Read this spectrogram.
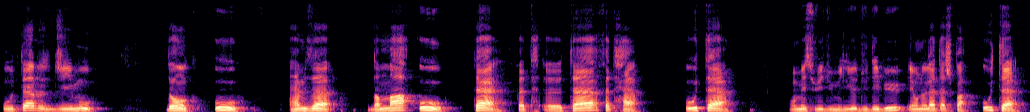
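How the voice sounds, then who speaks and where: A man goes over students' written exercises, patiently sounding out each letter and vowel mark. He speaks slowly and deliberately, with a warm, mellow tone. His voice sits in an ordinary middle register. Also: mid-range voice. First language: French-speaking audience. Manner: patient, slow, spelling out letters and vowels aloud. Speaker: Arabic teacher.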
